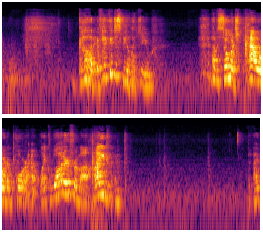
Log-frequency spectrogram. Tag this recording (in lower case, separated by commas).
narration, speech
